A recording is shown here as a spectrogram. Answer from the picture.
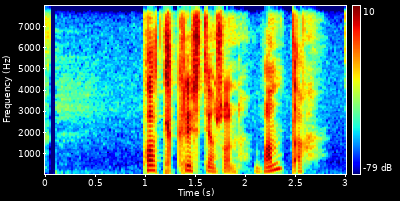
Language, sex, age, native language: Icelandic, female, 40-49, Icelandic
